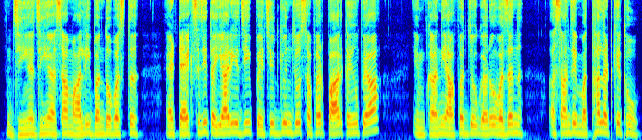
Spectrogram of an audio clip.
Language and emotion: Sindhi, fearful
